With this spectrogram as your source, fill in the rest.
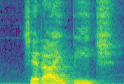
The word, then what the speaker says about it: Cherai Beach: Cherai Beach, they told me that is how it's pronounced, so I'm pronouncing it like that.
